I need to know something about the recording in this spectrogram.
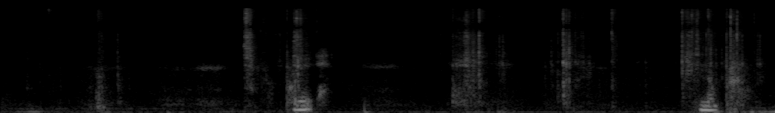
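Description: Cables rustle.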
